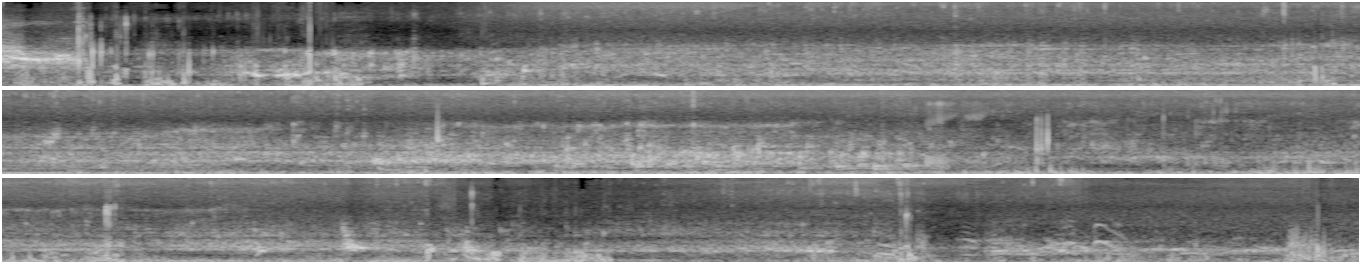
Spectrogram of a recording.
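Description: Pool water heard through a submerged action camera: a muffled low rumble and gurgling with the highs cut off, broken by short faint knocks and clicks. Near the start and again near the end the sound turns brighter as the camera comes near the surface.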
